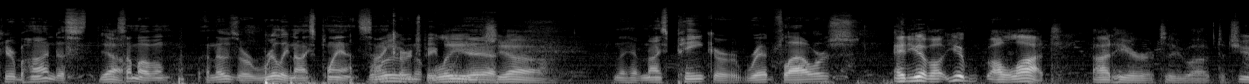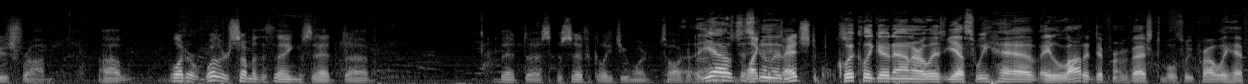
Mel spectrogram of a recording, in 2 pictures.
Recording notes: broadcasting live from Campbell Road Nursery.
